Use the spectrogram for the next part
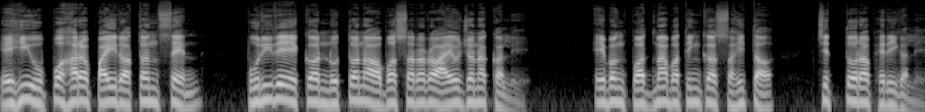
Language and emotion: Odia, neutral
